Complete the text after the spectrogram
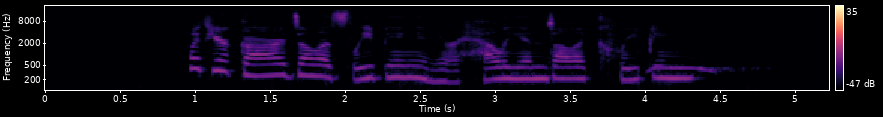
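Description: A young girl speaks.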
